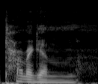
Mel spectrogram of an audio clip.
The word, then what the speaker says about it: ptarmigan: Willow ptarmigan. Whitetail ptarmigan. Ptarmigan. I don't know. Why the hell do you put a fucking P in front of a damn word? Well, the P is silent.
